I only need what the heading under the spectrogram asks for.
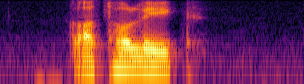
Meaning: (adjective) Catholic
- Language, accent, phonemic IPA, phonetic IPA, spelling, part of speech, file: Armenian, Eastern Armenian, /kɑtʰoˈlik/, [kɑtʰolík], կաթոլիկ, adjective / noun, Hy-կաթոլիկ.ogg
